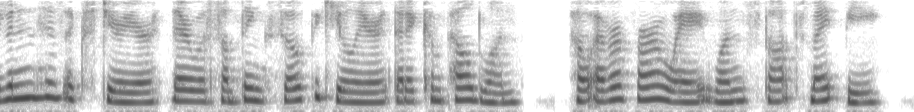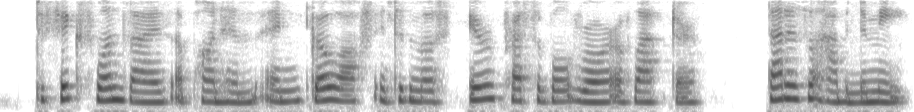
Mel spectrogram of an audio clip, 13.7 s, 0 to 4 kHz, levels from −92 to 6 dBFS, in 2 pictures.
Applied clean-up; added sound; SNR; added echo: none; none; none; none.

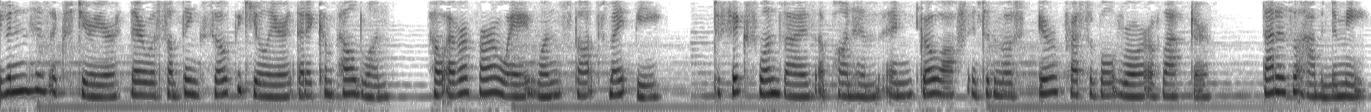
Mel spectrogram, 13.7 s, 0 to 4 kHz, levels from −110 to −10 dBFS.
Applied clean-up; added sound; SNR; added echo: none; Piano; 19 dB; none.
